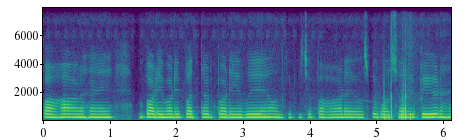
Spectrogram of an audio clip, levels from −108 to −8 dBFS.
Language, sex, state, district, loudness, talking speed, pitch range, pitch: Hindi, female, Chhattisgarh, Raigarh, -24 LUFS, 165 wpm, 210-220 Hz, 215 Hz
